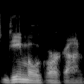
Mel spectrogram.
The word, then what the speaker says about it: Demogorgon: over, the Demogorgon, you could say then they mispronounced that. It's Demogorgon, by the way.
